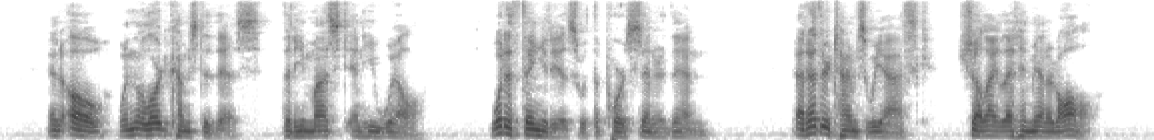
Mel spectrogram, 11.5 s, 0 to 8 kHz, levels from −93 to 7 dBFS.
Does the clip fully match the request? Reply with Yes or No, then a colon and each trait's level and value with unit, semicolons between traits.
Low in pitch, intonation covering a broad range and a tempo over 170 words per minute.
No: low, 100 Hz; average, 2.8 semitones; average, 190 wpm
